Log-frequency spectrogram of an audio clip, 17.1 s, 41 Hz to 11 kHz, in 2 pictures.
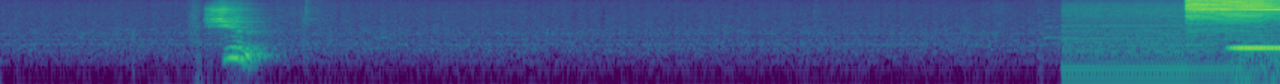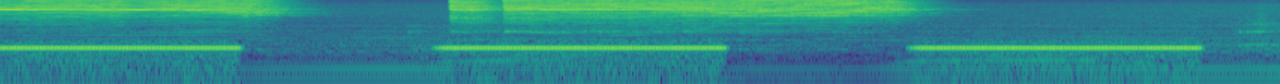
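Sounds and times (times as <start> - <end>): loud high hiss: 7.9 - 10.7
mobile phone ringing: 8.2 - 10.1, 11.4 - 13.4, 14.6 - 16.6.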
